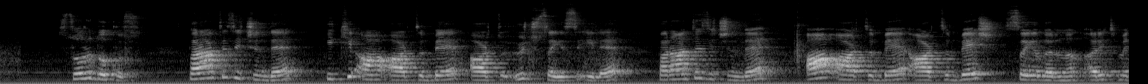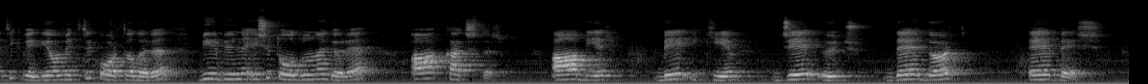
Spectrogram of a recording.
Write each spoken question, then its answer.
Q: Parantez içinde 2A artı B artı 3 sayısı ile parantez içinde A artı B artı 5 sayılarının aritmetik ve geometrik ortaları birbirine eşit olduğuna göre A kaçtır?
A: Doğru cevap B 2.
